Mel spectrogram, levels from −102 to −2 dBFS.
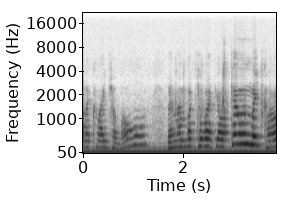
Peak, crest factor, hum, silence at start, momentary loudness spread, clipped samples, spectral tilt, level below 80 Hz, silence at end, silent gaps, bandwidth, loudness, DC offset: -8 dBFS; 14 dB; 60 Hz at -30 dBFS; 0 s; 10 LU; under 0.1%; -10 dB/octave; -28 dBFS; 0 s; none; 5.2 kHz; -24 LUFS; under 0.1%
